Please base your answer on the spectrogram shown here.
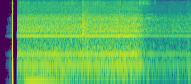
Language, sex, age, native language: Icelandic, female, 40-49, Icelandic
